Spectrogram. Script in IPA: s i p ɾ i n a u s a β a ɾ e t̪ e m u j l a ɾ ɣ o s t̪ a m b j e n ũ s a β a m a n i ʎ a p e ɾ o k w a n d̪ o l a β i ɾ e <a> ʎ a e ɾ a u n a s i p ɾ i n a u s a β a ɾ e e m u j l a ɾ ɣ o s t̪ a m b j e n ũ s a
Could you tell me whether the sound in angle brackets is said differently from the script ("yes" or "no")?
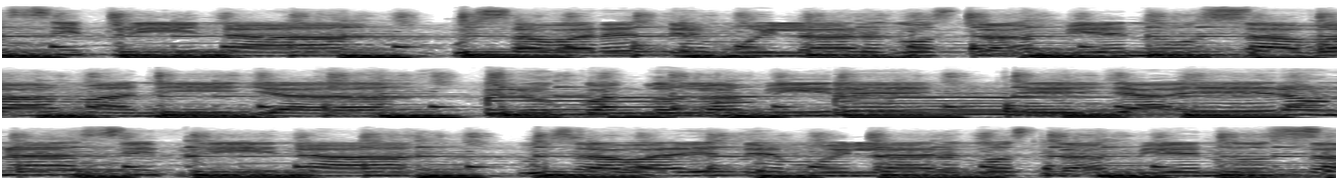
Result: yes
